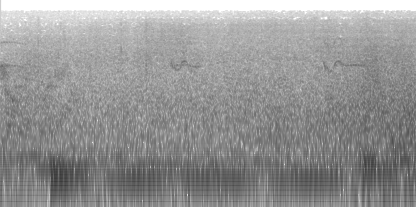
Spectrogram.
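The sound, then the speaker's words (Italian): Ocean waves break and wash onto the shore in a steady roar, with louder surges every few seconds, a low droning hum beneath, and a couple of faint, high, bird-like calls. “George White era cresciuto con il suono delle onde ad Alhambra, California.”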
